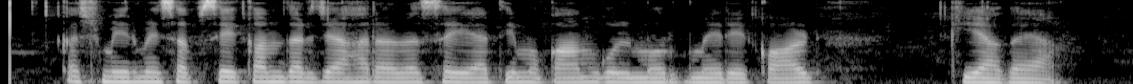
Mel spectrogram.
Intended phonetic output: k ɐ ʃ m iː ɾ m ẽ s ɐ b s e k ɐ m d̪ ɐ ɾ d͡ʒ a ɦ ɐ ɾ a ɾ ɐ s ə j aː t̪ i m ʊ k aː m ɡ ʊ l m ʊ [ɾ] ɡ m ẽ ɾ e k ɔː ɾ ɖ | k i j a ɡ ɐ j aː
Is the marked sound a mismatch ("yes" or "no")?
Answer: no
